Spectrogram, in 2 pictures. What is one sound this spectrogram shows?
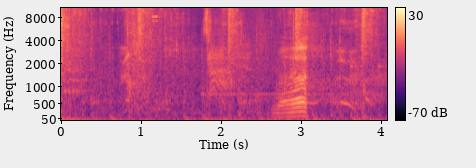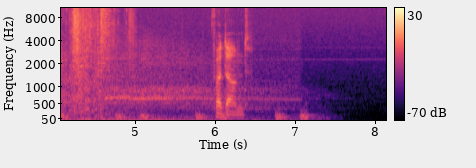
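Men grunt and groan as they fight.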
